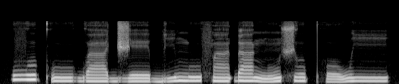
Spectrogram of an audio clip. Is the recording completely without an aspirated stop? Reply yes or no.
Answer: no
